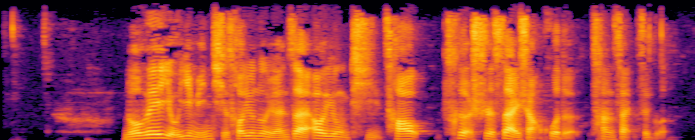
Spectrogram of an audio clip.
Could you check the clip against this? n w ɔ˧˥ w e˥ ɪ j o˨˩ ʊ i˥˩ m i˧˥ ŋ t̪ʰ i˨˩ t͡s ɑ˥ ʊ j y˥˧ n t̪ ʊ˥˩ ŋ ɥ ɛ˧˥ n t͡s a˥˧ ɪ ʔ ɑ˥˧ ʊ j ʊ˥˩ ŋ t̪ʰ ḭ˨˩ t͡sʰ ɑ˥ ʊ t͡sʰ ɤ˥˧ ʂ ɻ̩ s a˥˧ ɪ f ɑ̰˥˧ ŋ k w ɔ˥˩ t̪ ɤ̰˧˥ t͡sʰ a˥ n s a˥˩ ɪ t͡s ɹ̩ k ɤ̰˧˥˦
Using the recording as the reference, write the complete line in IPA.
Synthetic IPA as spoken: n w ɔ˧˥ w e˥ ɪ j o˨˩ ʊ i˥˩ m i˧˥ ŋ t̪ʰ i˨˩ t͡sʰ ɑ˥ ʊ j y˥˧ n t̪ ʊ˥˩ ŋ ɥ ɛ˧˥ n t͡s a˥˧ ɪ ʔ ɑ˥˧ ʊ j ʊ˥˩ ŋ t̪ʰ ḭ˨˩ t͡sʰ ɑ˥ ʊ t͡sʰ ɤ˥˧ ʂ ɻ̩ s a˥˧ ɪ ʂ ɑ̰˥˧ ŋ x w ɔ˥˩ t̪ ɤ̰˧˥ t͡sʰ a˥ n s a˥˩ ɪ t͡s ɹ̩ k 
